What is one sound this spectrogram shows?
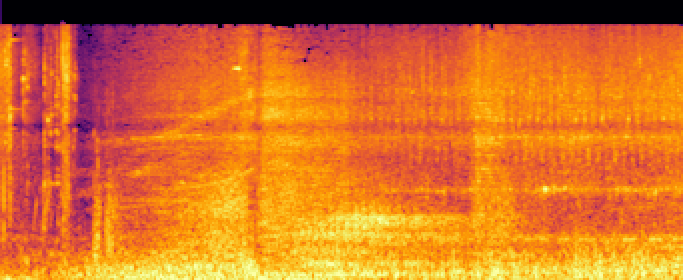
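Crackling energy surges and hisses loudly.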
